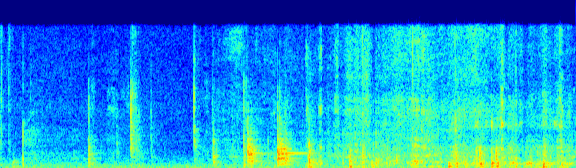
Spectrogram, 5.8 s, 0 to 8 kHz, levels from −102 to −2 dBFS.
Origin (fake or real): real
